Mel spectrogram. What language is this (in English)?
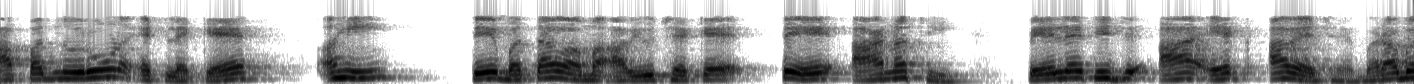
Gujarati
